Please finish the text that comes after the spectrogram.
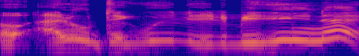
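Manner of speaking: worn-out voice of a lifelong chain smoker. Mocking RFK giving advice on health: RFK impression, smoker's voice. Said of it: "sound like he's smoking Newport cigarettes".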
